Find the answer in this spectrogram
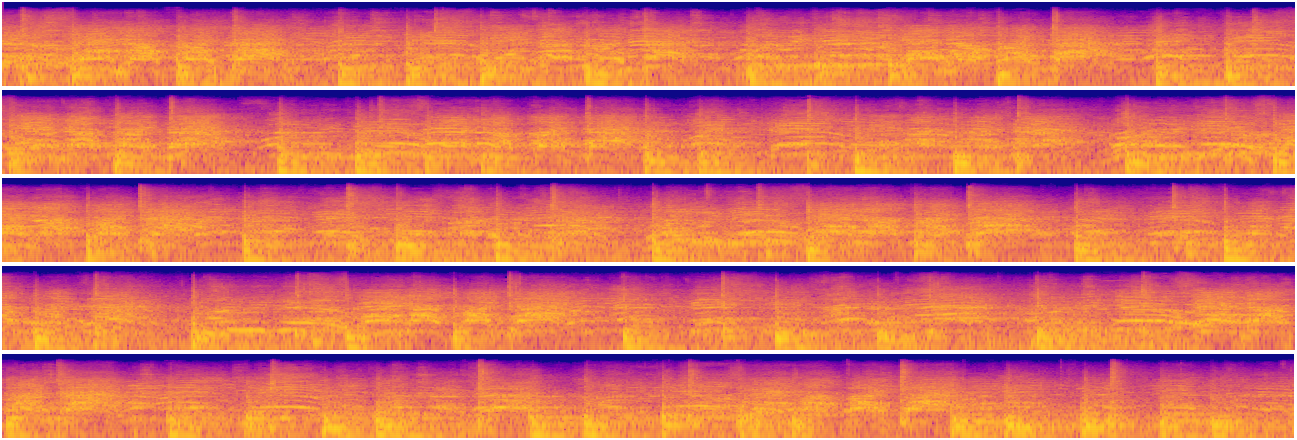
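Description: A large crowd of protest marchers shouting, a loud, continuous mass of many voices.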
